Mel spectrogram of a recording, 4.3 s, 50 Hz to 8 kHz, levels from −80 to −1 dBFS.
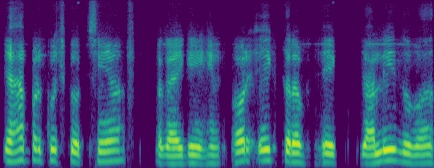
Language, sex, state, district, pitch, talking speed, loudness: Hindi, male, Chandigarh, Chandigarh, 185 Hz, 180 wpm, -17 LUFS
